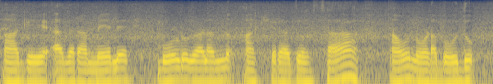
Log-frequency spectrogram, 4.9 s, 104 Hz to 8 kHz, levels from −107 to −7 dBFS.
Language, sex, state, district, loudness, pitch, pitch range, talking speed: Kannada, male, Karnataka, Bangalore, -15 LUFS, 110 Hz, 105-115 Hz, 110 wpm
